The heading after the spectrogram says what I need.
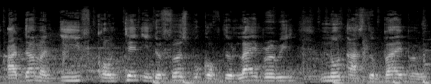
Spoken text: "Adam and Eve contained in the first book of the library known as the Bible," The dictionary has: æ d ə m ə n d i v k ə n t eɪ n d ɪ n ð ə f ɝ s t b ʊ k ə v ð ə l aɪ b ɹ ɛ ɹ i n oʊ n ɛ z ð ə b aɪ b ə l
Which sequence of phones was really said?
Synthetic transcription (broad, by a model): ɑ d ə m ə n i v k ə n t eɪ n d ɪ n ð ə f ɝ s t b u k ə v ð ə l aɪ b ɹ ɛ ɹ i n oʊ n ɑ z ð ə b aɪ b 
